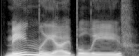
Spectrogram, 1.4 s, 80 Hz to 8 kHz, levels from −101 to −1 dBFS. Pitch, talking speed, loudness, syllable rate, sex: 200 Hz, 130 wpm, -15 LUFS, 4.7 syllables/s, female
